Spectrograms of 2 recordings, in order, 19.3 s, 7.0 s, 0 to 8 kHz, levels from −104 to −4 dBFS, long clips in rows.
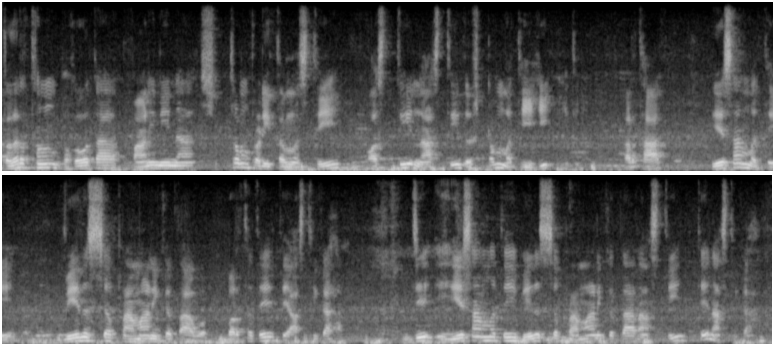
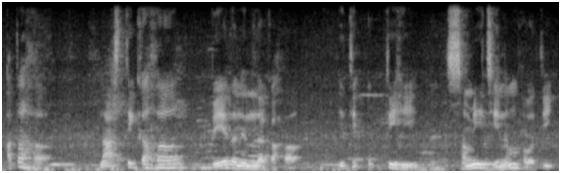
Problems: none marked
